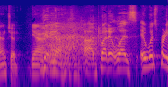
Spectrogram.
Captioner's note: laughter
